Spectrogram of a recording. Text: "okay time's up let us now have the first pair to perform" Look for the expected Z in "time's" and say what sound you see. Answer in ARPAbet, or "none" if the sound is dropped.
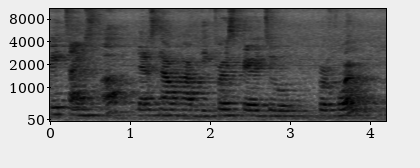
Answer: S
